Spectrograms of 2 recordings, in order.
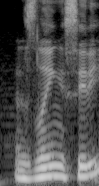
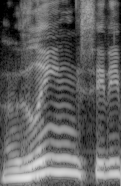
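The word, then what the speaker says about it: Zlín: Zlin City? No, you can't say the Z. I can't do it. Zlin City, but you got to somehow put it in there.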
